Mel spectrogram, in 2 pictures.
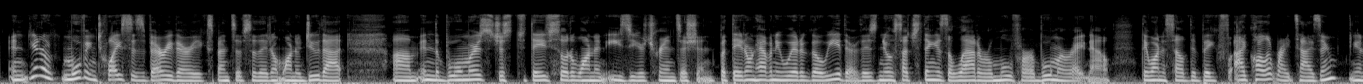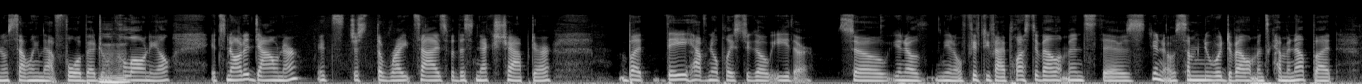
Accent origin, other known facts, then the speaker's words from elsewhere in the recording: Boston, Massachusetts, United States; I grew up in Dorchester. It was all these guys. I actually went to school with Marty Walsh.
